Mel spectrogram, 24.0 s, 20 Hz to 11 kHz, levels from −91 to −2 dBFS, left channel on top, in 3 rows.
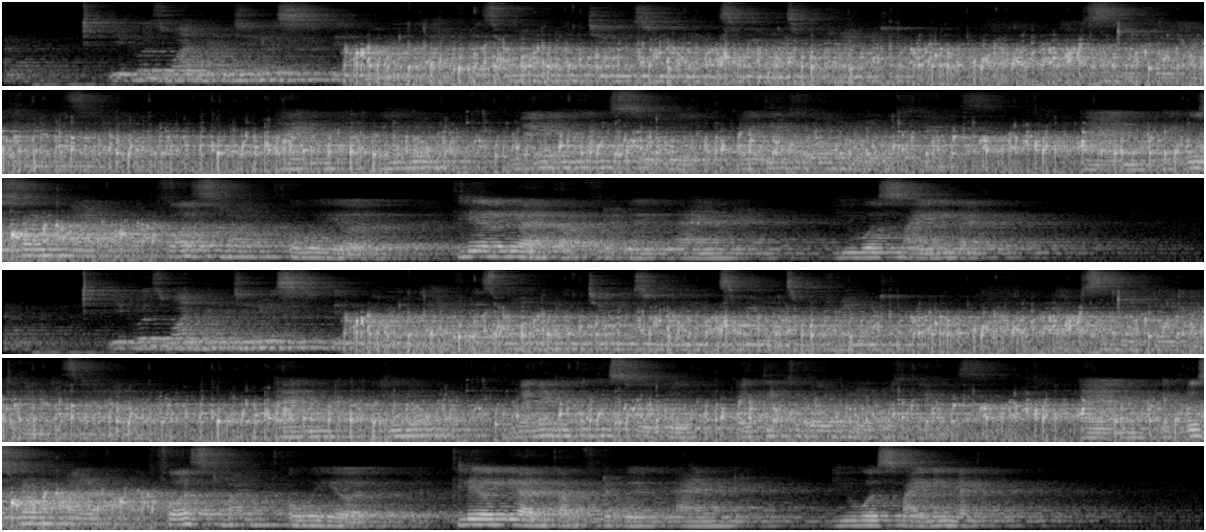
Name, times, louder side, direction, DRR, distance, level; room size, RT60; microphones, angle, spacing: voice 1, 0.7-5.9, equal, 25° right, -5 dB, 2.3 m, -39 dB
sound 1, 2.3-17.1, left 1 dB, 5° left, 0.4 m, -31 dB
voice 2, 7.0-9.0 9.8-11.0 11.3-14.4 15.2-21.0 21.6-22.6, right 2 dB, 45° right, -2 dB, 0.8 m, -36 dB
13.5 x 8.2 x 3.8 m, 2.7 s
head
